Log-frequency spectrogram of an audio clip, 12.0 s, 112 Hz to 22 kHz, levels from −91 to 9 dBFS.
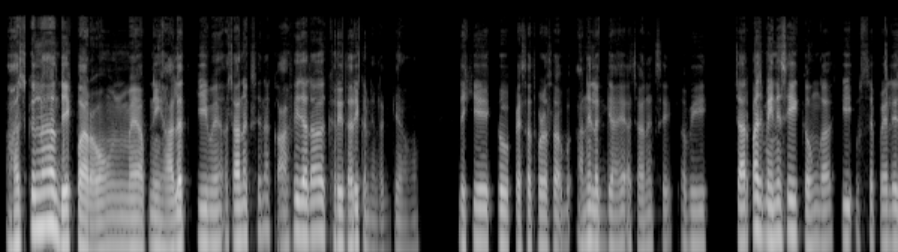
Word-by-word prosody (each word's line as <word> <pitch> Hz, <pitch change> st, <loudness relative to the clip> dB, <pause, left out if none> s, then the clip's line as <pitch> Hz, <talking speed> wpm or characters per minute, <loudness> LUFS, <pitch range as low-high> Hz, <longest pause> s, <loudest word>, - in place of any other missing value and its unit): आजकल 135 Hz, +8 st, +2 dB
न 200 Hz, -1 st, +9 dB
देख 135 Hz, -1 st, +6 dB
पा 120 Hz, -3 st, +6 dB
रहा 100 Hz, -1 st, 0 dB
हूँ, 105 Hz, +3 st, -1 dB, 0.2 s
मैं 115 Hz, 0 st, +1 dB
अपनी 115 Hz, +2 st, -3 dB
हालत 110 Hz, +4 st, +3 dB
की 135 Hz, -1 st, 0 dB
मैं 130 Hz, 0 st, -2 dB
अचानक 145 Hz, +1 st, 0 dB
से 170 Hz, -, -13 dB
न 175 Hz, +1 st, -11 dB
काफ़ी 135 Hz, +5 st, -3 dB
ज़्यादा 160 Hz, +1 st, +3 dB
खरीदारी 135 Hz, -1 st, 0 dB
करने 125 Hz, -6 st, -13 dB
लग 105 Hz, 0 st, -21 dB
गया 110 Hz, -2 st, -13 dB
हूँ। 105 Hz, +1 st, -24 dB, 0.6 s
देखिए 140 Hz, +2 st, -2 dB
एक 135 Hz, 0 st, -7 dB
तो 135 Hz, -1 st, +1 dB
पैसा 120 Hz, +2 st, -5 dB
थोड़ा 125 Hz, -1 st, -4 dB
सा 125 Hz, +2 st, -7 dB
अब 125 Hz, +3 st, -11 dB
आने 135 Hz, +3 st, -3 dB
लग 130 Hz, -2 st, -2 dB
गया 130 Hz, -1 st, -6 dB
है 130 Hz, +3 st, -8 dB
अचानक 120 Hz, -1 st, -12 dB
से। 135 Hz, 0 st, -16 dB, 0.2 s
अभी 130 Hz, 0 st, -10 dB, 0.4 s
4-5 150 Hz, +5 st, +2 dB
महीने 155 Hz, 0 st, +2 dB
से 155 Hz, +3 st, -4 dB
ही 165 Hz, -1 st, +3 dB
कहूँगा 135 Hz, -1 st, -6 dB
कि 145 Hz, 0 st, -7 dB
उससे 145 Hz, +1 st, -14 dB
पहले 140 Hz, -1 st, -6 dB
135 Hz, 215 wpm, -20 LUFS, 125-145 Hz, 0.6 s, न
